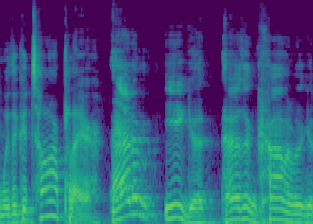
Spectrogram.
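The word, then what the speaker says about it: Eget: It's a joke, an Adam Egret joke. How do you say the name? Adam Egret. Egret. Spelt differently. Like the bird.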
